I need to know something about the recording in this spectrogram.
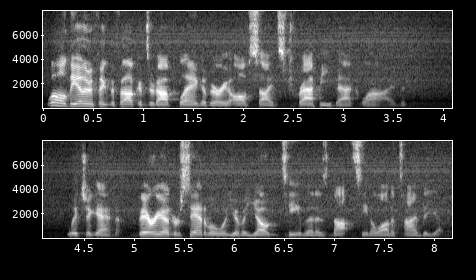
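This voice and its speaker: A young man giving live play-by-play commentary on a college soccer match, fluent and rising in pitch when the play turns attacking. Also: fast talker, bright, forceful tone, a little hiss or hum, poor audio.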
